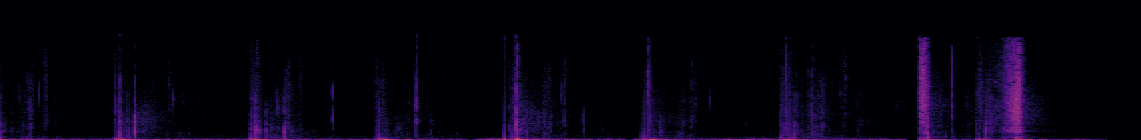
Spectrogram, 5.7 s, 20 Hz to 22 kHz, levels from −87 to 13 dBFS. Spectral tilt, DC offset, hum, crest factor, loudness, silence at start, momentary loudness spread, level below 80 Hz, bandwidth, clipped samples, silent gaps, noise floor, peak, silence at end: -3.5 dB/octave; under 0.1%; none; 18 dB; -42 LUFS; 0 s; 18 LU; -38 dBFS; 16 kHz; under 0.1%; none; -54 dBFS; -16 dBFS; 0.25 s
